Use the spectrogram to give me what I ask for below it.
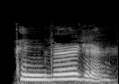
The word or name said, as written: convertor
